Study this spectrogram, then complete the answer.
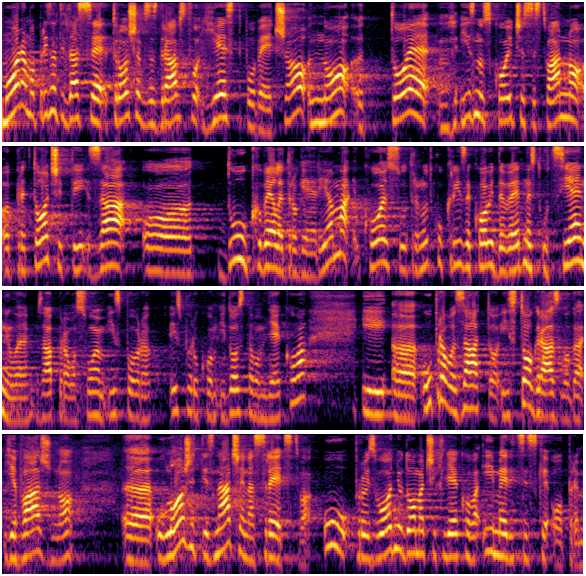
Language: Croatian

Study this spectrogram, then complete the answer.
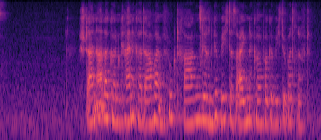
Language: German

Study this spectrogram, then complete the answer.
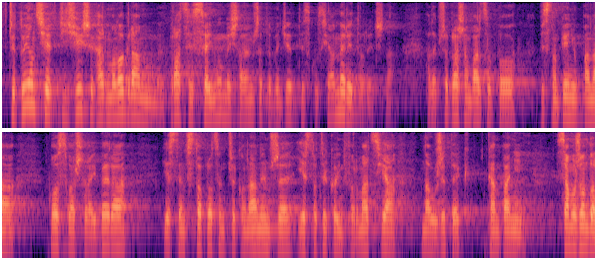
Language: Polish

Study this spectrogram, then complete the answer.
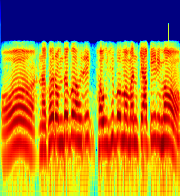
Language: Manipuri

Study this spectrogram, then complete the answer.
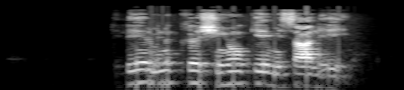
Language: Gurgula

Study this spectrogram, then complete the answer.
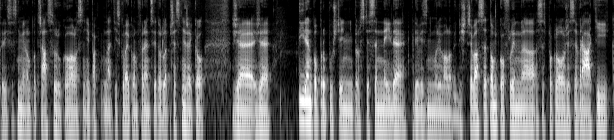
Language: Czech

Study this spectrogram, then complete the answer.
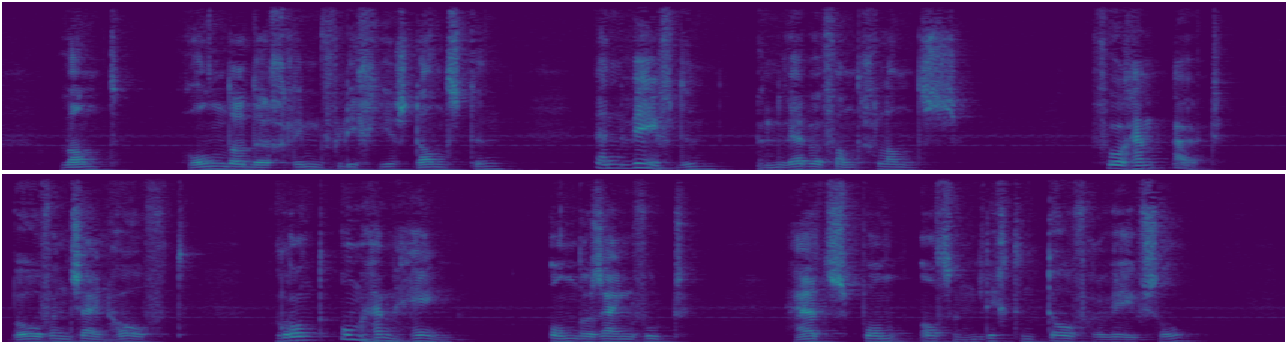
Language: Dutch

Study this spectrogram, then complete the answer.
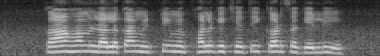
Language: Magahi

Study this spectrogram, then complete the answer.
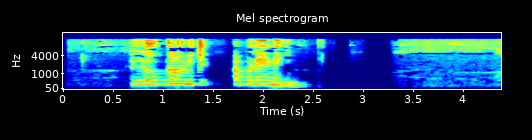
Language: Punjabi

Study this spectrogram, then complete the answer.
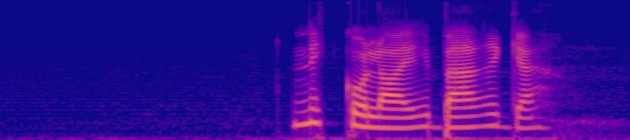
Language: Norwegian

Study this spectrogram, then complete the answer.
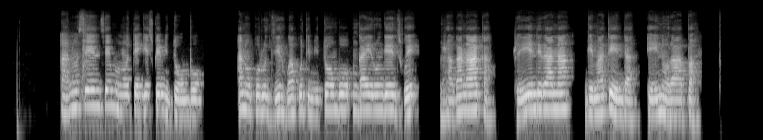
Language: Ndau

